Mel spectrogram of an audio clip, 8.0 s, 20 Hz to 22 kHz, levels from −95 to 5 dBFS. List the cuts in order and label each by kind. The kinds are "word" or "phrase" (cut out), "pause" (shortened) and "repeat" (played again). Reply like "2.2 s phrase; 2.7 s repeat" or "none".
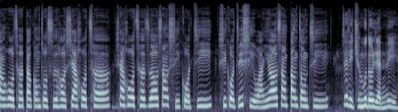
2.3 s pause; 4.3 s pause

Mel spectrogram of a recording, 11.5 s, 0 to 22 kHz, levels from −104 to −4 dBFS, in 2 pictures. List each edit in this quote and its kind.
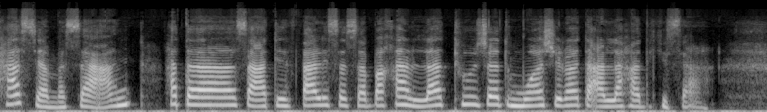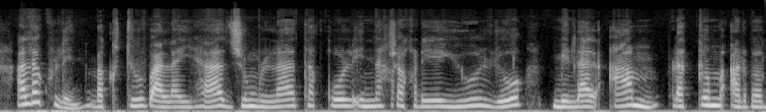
8.7 s phrase

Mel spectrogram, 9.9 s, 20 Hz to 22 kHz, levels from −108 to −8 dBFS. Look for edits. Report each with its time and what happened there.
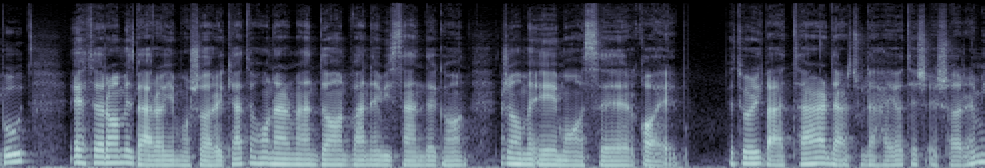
1.3 s word; 5.0 s word; 7.6 s word

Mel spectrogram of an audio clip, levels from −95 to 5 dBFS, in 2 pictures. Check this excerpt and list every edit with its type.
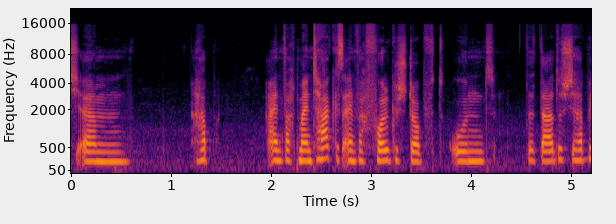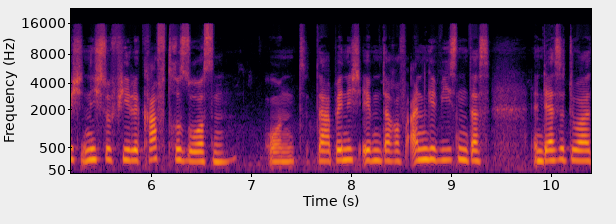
none

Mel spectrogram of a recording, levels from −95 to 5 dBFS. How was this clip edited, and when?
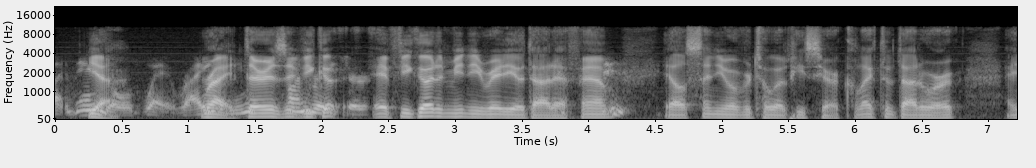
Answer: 5.5 s phrase

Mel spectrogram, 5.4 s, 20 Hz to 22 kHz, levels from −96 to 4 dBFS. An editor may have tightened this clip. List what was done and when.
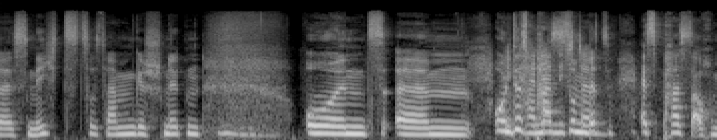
none

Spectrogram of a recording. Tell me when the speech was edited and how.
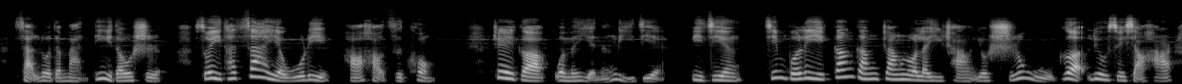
6.8 s pause

